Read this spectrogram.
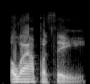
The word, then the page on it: allopathy: American English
